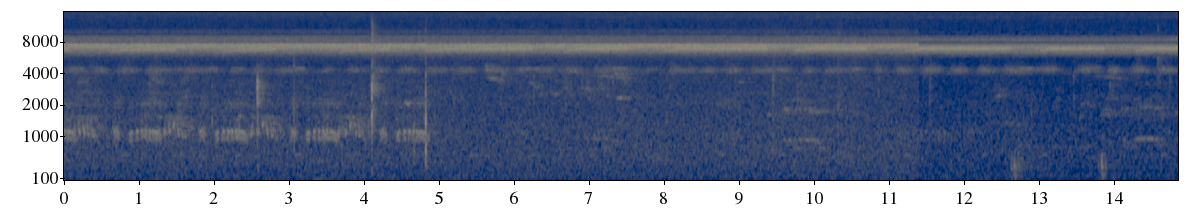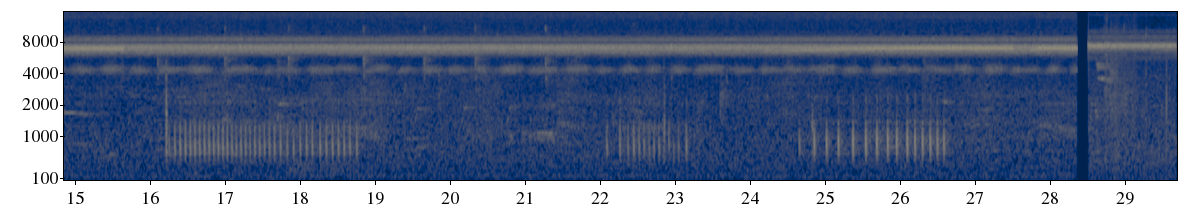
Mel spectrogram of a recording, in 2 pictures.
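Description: Insect chorus: a steady high-pitched shrill drone with a faster pulsing note beneath it. Birds call in repeated short notes over the first few seconds, and short rattling trills come three times in the second half. The sound cuts out for an instant near the end.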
